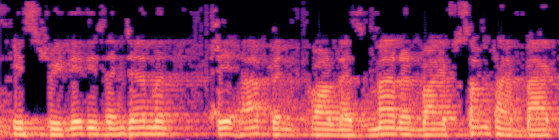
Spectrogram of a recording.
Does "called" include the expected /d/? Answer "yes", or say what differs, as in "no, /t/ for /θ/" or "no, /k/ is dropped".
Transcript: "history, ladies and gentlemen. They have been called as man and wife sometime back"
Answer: yes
